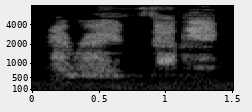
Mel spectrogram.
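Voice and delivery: slow, very soft whisper; hushed whisper. Real, not acted. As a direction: whisper it slowly, as if not to talk over him. Hushing while the actor talks.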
